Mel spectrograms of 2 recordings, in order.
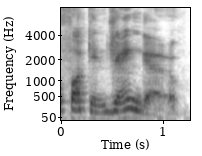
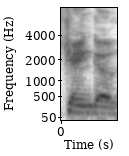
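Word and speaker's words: Django: Fox Says you know my name's D Jango the D is silent and dude goes oh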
